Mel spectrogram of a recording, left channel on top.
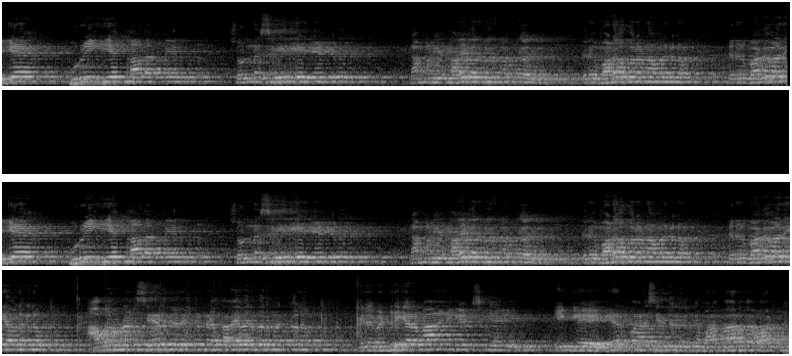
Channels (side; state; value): left; drops out; at 7.9 s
